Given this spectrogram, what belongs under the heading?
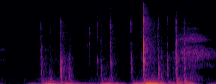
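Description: Close keystrokes on a computer keyboard come in several quick clattering bursts separated by brief pauses, with no voice.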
